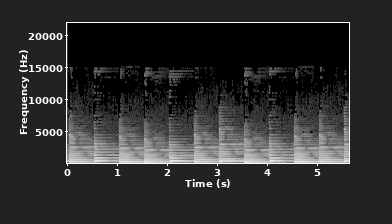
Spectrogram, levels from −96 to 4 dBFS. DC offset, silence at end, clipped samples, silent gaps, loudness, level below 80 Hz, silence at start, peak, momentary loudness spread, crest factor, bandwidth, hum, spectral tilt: under 0.1%; 0 s; under 0.1%; none; -15 LUFS; -54 dBFS; 0 s; -2 dBFS; 3 LU; 14 dB; 7.8 kHz; none; -6 dB/octave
